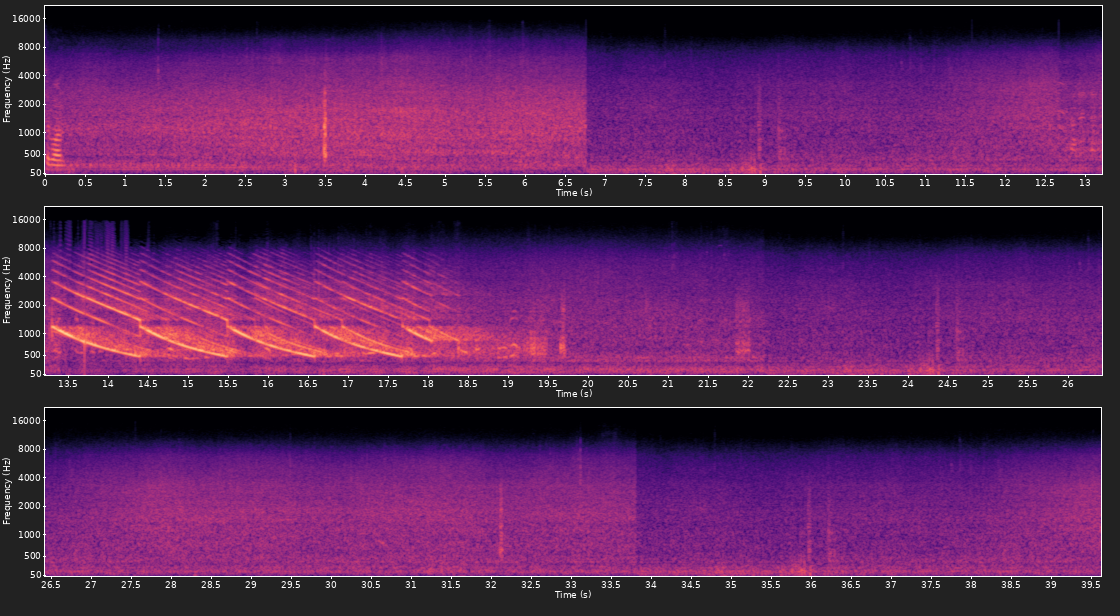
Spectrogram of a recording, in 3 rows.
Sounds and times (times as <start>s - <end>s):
Speech: 0.0s - 0.3s, 12.7s - 13.3s, 18.6s - 19.8s.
